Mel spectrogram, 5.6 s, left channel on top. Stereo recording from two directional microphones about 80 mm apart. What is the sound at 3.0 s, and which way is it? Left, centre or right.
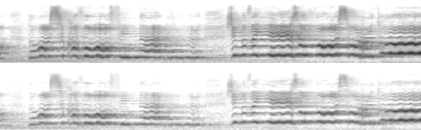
Opera, left.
